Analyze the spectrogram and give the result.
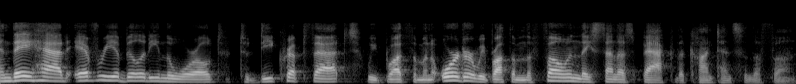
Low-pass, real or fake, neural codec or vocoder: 7.2 kHz; fake; codec, 24 kHz, 0.5 kbps, DualCodec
